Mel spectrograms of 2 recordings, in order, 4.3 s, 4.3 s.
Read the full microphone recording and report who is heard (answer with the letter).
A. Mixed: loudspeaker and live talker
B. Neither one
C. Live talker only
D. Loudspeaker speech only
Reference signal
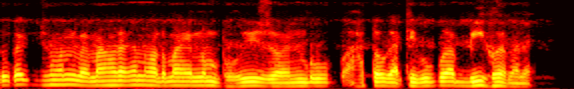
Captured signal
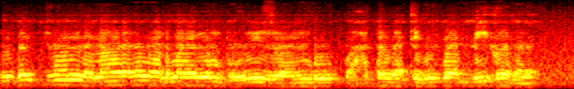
D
